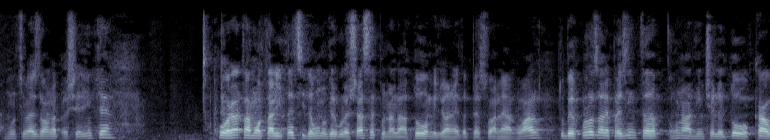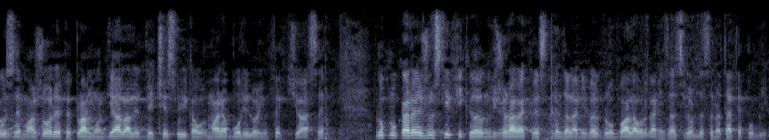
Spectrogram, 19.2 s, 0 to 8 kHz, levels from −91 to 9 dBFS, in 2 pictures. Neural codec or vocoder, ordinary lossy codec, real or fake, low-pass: codec, 16 kHz, 4 kbps, FreqCodec, larger model; none; fake; 7.2 kHz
